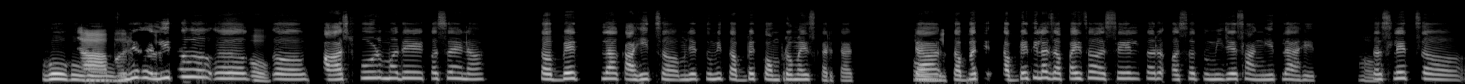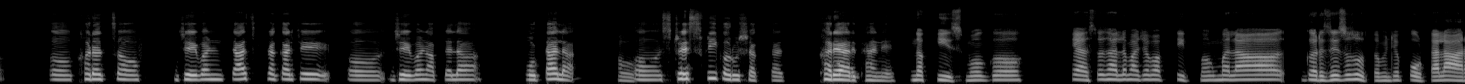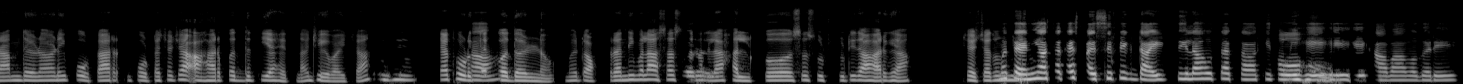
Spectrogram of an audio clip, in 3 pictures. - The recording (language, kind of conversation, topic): Marathi, podcast, तुझा आवडता दिलासा देणारा पदार्थ कोणता आहे आणि तो तुला का आवडतो?
- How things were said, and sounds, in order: static; distorted speech; in English: "कॉम्प्रोमाईज"; in English: "डाएट"; other background noise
